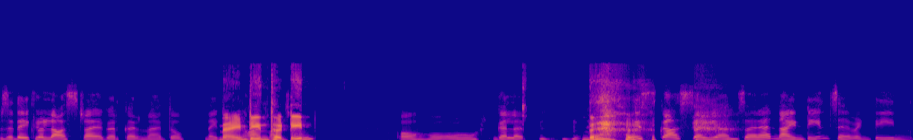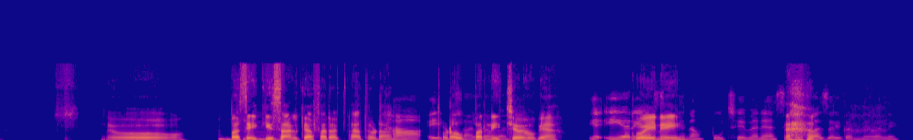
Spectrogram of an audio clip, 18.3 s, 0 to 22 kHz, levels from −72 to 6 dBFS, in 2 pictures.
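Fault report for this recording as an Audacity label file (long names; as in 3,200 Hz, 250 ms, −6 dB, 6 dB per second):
4.170000	4.170000	drop-out 3.6 ms
12.730000	12.730000	drop-out 2.9 ms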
